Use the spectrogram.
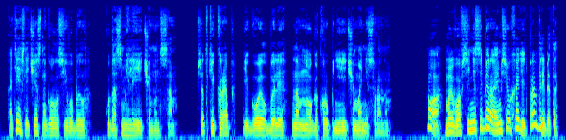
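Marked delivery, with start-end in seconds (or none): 8.5-11.2 sneering, smug, smirking, taunting tone, pitched up. Malfoy turns to his companions in front of Harry and Ron, smirking. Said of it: "усмехнулся Малфой".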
